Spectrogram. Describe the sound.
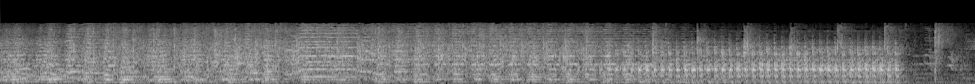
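Air hammers chatter loudly and continuously in a rapid, rattling pounding as they chop hardened pavement loose from around a man's feet, with voices faintly mixed underneath, until the hammering cuts off abruptly near the end.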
